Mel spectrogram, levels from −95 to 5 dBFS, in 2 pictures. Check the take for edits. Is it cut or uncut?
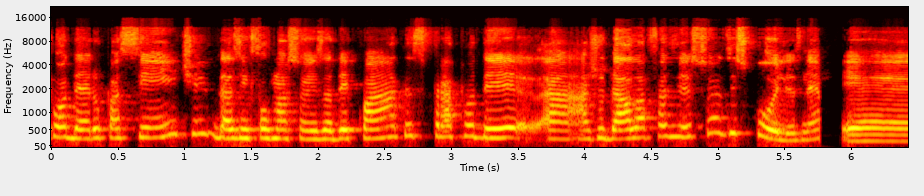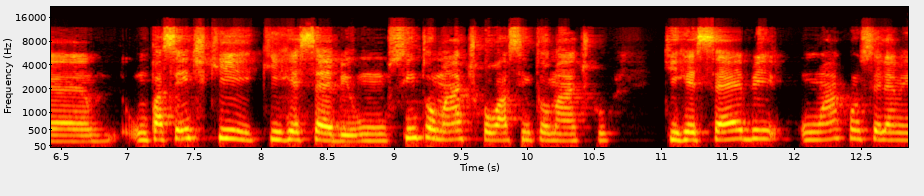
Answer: cut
